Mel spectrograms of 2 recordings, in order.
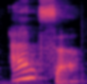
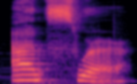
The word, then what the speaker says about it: answer: Another really common verb is answer, answer. Now, notice that that W is silent, right? It's not answer.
